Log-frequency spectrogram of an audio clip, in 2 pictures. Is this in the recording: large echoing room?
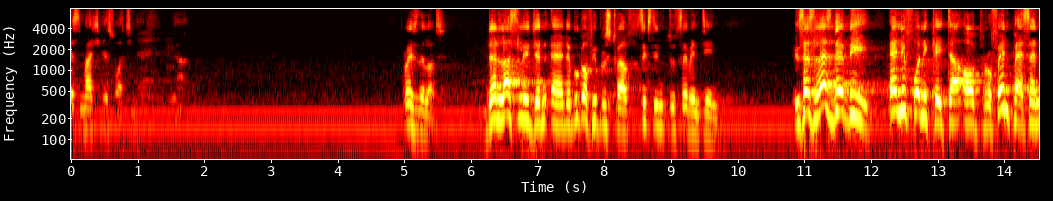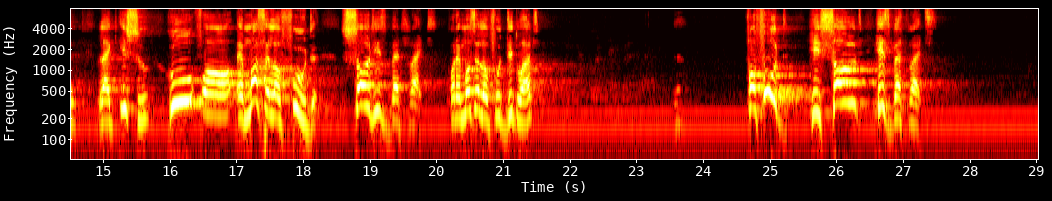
yes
